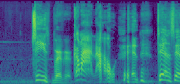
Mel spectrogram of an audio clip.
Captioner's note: laughing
